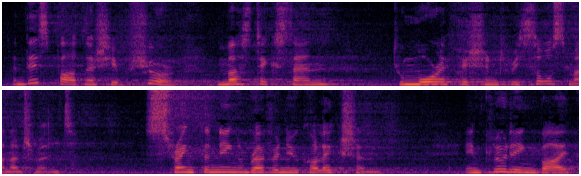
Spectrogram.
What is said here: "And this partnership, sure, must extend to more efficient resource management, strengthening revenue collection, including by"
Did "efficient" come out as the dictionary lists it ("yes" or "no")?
yes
